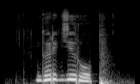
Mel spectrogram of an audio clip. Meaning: 1. cloakroom, checkroom 2. wardrobe 3. clothes
- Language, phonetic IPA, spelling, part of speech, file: Russian, [ɡərdʲɪˈrop], гардероб, noun, Ru-гардероб.ogg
